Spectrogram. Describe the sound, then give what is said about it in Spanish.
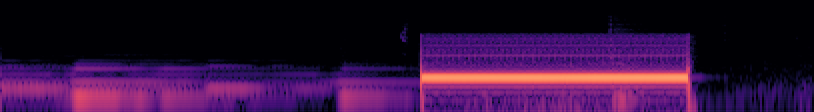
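Ringback tone of an outgoing telephone call: a single steady electronic tone lasting about a second, loud and alone, following a quieter stretch. “Llamé a Roberto Rojas para saber su perspectiva sobre todo esto, pero no quiso hablar.”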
